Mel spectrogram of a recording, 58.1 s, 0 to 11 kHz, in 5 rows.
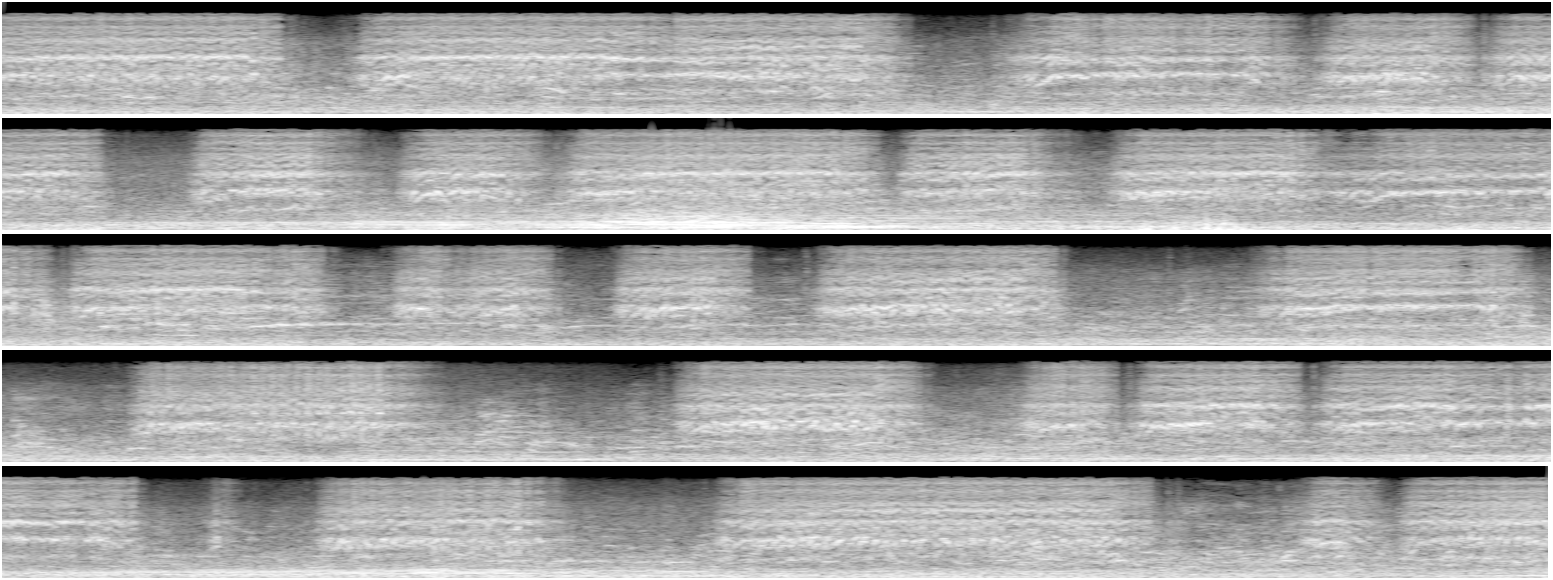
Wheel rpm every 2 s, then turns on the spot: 130, 90, 160, 100, 110, 90, 70, 80, 120, 90, 100, 120, 120, 60, 70, 90, 70, 70, 110, 20, 90, 50, 110, 130, 50, 70, 120, 120, 50.
34-36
